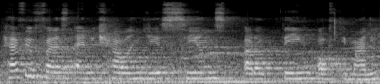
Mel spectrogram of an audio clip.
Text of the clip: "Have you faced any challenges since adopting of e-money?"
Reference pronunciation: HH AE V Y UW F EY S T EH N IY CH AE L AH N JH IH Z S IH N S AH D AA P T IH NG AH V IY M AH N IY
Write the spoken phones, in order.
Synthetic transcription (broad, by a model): HH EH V Y UW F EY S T EH N IY CH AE L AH N JH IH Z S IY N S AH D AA T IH NG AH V IY M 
